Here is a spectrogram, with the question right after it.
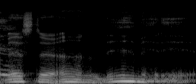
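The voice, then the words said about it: Put-on sexy, sultry voice. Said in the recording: “sexy voice ... that was a sexy. That's a Sierra voice”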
